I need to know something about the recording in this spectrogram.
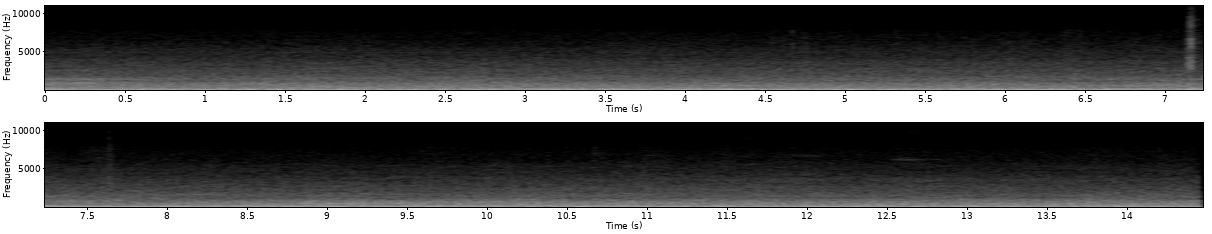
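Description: Steady background hubbub of a busy indoor exhibition hall: indistinct crowd noise over a constant low rumble, with one brief click about seven seconds in.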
